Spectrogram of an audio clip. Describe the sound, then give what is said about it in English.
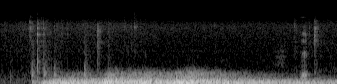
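A deep, rolling rumble of thunder breaks in suddenly after a brief silence and keeps growling steadily, loud and low, with faint crackles scattered through it as a storm approaches under low clouds. “That thunder means a storm's brewing.”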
